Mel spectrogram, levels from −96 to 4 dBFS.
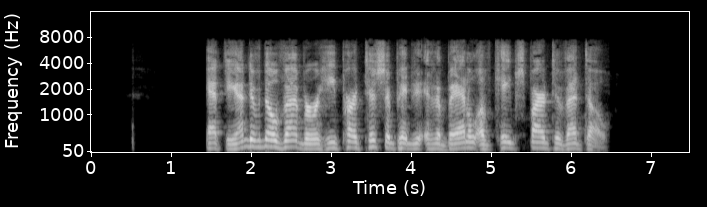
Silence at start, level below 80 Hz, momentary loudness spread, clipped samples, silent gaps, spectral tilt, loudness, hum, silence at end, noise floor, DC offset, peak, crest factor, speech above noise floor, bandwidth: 1.45 s; -62 dBFS; 6 LU; under 0.1%; none; -4 dB/octave; -17 LUFS; none; 1.05 s; under -90 dBFS; under 0.1%; 0 dBFS; 18 dB; over 72 dB; 7.8 kHz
